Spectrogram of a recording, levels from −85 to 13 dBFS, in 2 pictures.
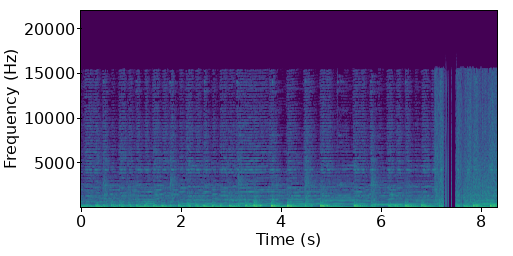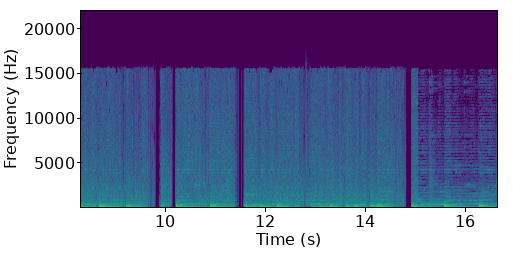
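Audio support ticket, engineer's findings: Grainy, gritty distortion tracking the signal, 7.07 to 15.06 s, noise roughly 10 dB under the sound. Likely low bit depth without dither: rounded to 4 bits, so the error follows the signal and quiet detail collapses into coarse steps.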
